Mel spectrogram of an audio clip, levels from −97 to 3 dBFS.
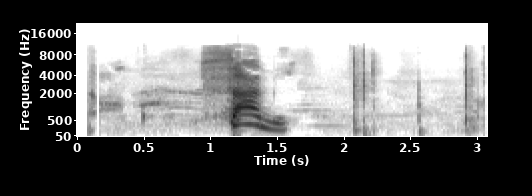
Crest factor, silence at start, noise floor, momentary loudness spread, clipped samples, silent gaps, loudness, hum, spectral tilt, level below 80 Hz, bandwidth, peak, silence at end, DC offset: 24 dB; 0.95 s; -55 dBFS; 27 LU; under 0.1%; none; -16 LUFS; none; -1.5 dB/octave; -70 dBFS; 11.5 kHz; 0 dBFS; 1.55 s; under 0.1%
